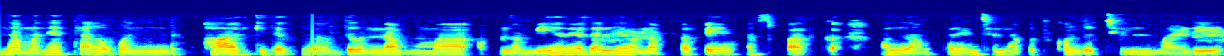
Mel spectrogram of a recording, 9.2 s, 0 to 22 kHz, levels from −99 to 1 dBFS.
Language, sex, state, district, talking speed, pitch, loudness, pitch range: Kannada, male, Karnataka, Shimoga, 145 wpm, 125 Hz, -31 LUFS, 125-135 Hz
